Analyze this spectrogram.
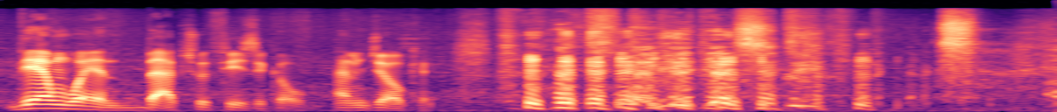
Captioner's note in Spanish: risas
